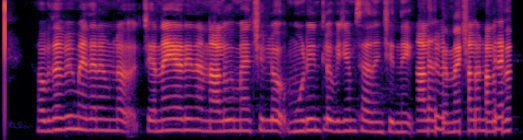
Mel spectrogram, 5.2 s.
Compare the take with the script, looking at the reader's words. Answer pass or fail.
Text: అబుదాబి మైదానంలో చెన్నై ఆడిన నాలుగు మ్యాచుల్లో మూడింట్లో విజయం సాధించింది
fail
